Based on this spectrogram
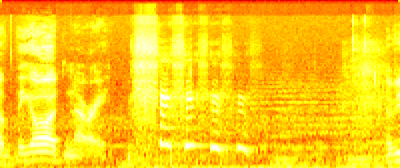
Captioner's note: chuckles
